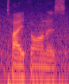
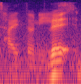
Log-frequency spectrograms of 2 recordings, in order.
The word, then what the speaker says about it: Tithonis: I've actually never had anyone pronounce Tithonis anything different than Tithonis. Really? No one's ever said Tithonese.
